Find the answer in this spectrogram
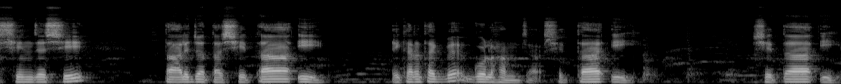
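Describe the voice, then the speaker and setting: A man teaching Arabic handwriting step by step. He names each letter as he writes and slows right down to chant the finished words. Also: mid-range voice. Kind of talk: step-by-step writing lesson.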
